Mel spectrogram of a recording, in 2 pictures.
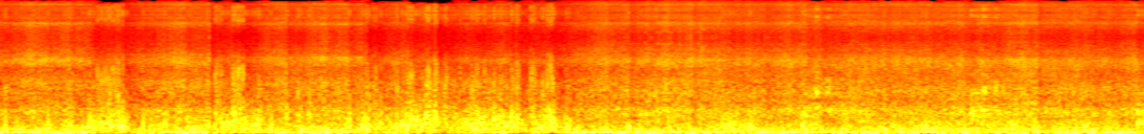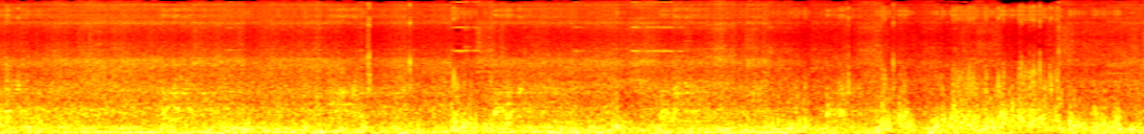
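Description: Freight train of hopper cars rolling past at speed: a steady heavy rumble of steel wheels on rail, with scattered knocks and a few faint high wheel squeals in the second half.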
